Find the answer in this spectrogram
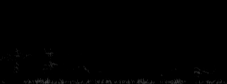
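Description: Near silence: faint open-air ambience with a few faint, wavering distant calls.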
